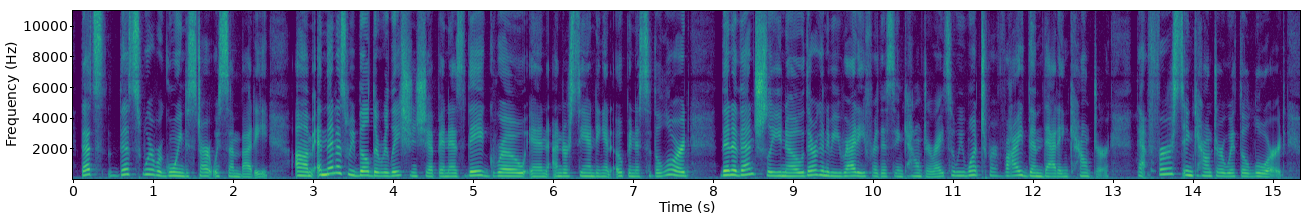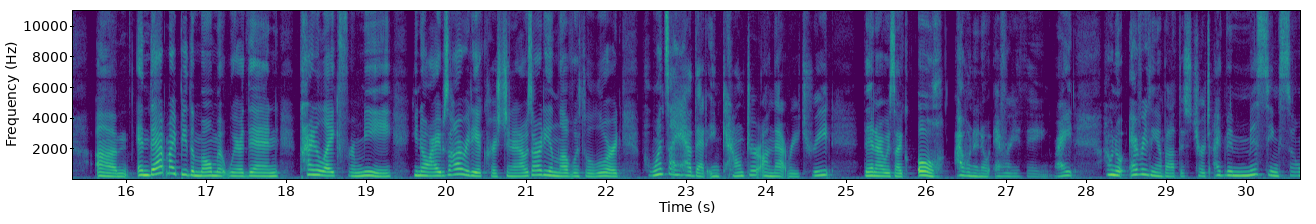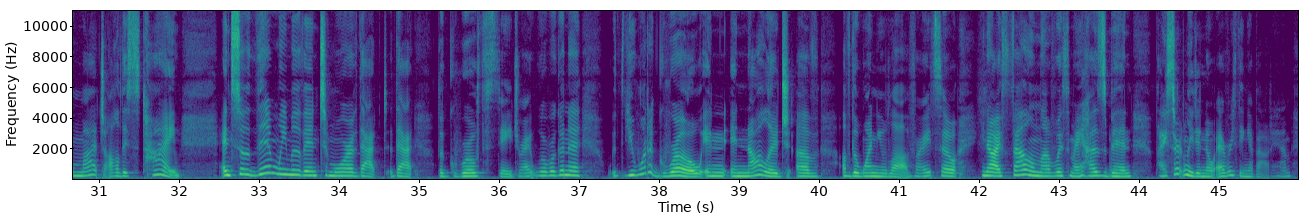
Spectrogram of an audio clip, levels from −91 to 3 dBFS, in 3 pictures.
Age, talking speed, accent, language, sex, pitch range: 40-59, 225 wpm, American, English, female, 210-270 Hz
